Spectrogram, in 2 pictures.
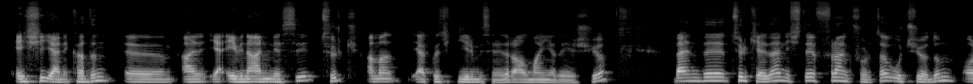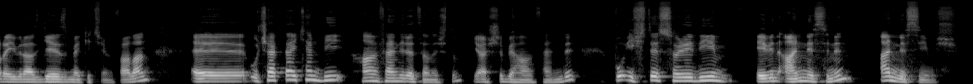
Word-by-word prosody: eşi 130 +2 +2
yani 120 -6 +3
kadın, 145 +8 0
emm, 120 -1 -1
ay 125 0 0 0.2
evin 130 -1 +4
annesi 125 +8 +1
Türk 155 +6 -6
ama 135 0 -2
yaklaşık 120 +1 -4
20 120 -1 +1
senedir 110 +2 -3
Almanya'da 110 -2 -1
yaşıyor. 100 - -4 0.7
Ben 160 +1 +3
de 170 -1 +2
Türkiye'den 170 -2 +1
işte 155 +3 -3
Frankfurt'a 155 -3 -2
uçuyordum 140 +4 -2
orayı 125 -3 0
biraz 120 -2 +2
gezmek 115 -3 +1
için 100 -2 -13
falan. 110 - 0 0.4
Eee, 140 0 +4
uçaktayken 195 +3 +2
bir 200 +2 0
hanımefendiyle 150 -3 +1
tanıştım. 110 - -7
Yaşlı 120 +2 -4
bir 115 - -1
hanımefendi. 105 - -5 0.4
Bu 200 +1 +3
işte 180 +3 +2
söylediğim 170 -2 +3 0.2
evin 140 +3 +5
annesinin 145 - +2 0.2
annesiymiş. 120 - -1
135 Hz, 120 wpm, -24 LUFS, 120-165 Hz, 0.7 s, evin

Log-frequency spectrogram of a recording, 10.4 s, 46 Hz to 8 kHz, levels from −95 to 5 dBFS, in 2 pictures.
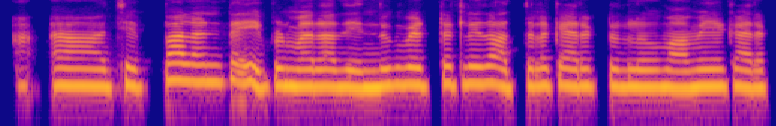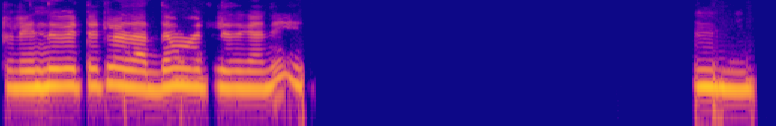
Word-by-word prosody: ఆహ్, 240 - -13 0.2
ఆహ్, 240 -1 +1
చెప్పాలంటే 280 +4 0
ఇప్పుడు 240 +2 0
మరది 230 -1 +2
ఎందుకు 235 +3 +2
పెట్టట్లేదో 260 +2 -1
అత్తల 235 +2 -3
క్యారెక్టర్‌లు, 230 -1 0 0.2
మామయ్య 230 +2 +2
క్యారెక్టర్‌లు 220 0 -2
ఎందుకు 235 +1 +4
పెట్టట్లేదో 240 +1 0
అది 220 - +1
అర్థం 225 +3 +1
అవ్వట్లేదు 225 -1 -1
గాని 230 +10 -3 2.7
హుహు. 220 -3 +2
235 Hz, 105 wpm, -18 LUFS, 225-245 Hz, 2.7 s, ఎందుకు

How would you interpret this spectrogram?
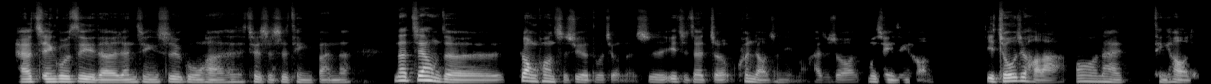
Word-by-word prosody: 还 125 - +2
要 125 - +6
兼 125 0 +4
顾 130 -1 +6
自 125 +2 +1
己 120 -3 +5
的 105 -1 +4
人 110 +1 0
情 115 -1 -4
世 120 +2 -1
故 110 -1 -2
哈， 105 -2 -2
那 115 - -8
是 115 - -9
确 120 +2 -4
实 105 -1 -5
是 115 - -3
挺 105 -2 -8
烦 100 0 -6
的。 105 +2 -8 0.4
那 185 +1 +5
这 185 +3 +6
样 190 -6 +8
的 100 -3 +1 0.2
状 165 -4 +6
况 140 -1 -1
持 115 - -6
续 115 +3 -2
了 105 - +1
多 105 0 -11
久 - - -9
呢？ - - -22
是 110 -2 -5
一 135 - -1
直 125 -4 -10
在 110 - -2
折 105 +1 -4
困 140 -3 -4
扰 100 -4 -2
着 100 - -15
你 105 - -17
吗？ - - -30
还 105 - -12
是 110 - -24
说 110 0 -8
目 130 - -4
前 120 - -4
已 - - -4
经 110 +2 -13
好 - - -8
了？ - - -26 0.5
1 145 - +2
周 150 +4 +6
就 170 - +3
好 - - 0
啦？ 95 0 -4
哦， 140 -1 -4
那 125 - -4
还 110 -3 -5 0.2
挺 105 - -7
好 105 -3 +1
的。 - - -14
110 Hz, 300 characters per minute, -25 LUFS, 105-130 Hz, 0.5 s, 样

